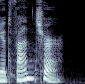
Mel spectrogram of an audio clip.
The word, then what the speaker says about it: adventure: My adventure. My adventure. 그래요. ven 부분을 크게 발음해 주시면 됩니다.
